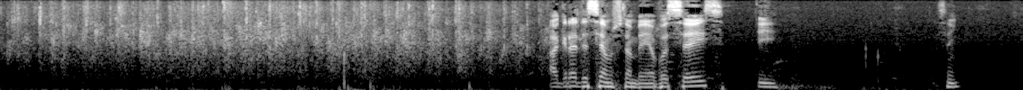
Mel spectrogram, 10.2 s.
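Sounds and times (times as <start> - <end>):
audience applause: 0.0 - 6.6
speech: 5.5 - 7.9, 9.5 - 9.7.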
